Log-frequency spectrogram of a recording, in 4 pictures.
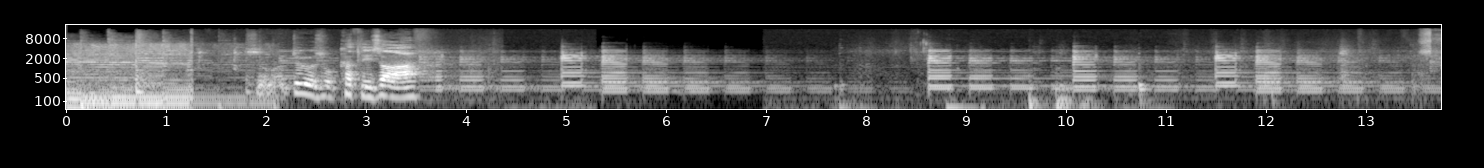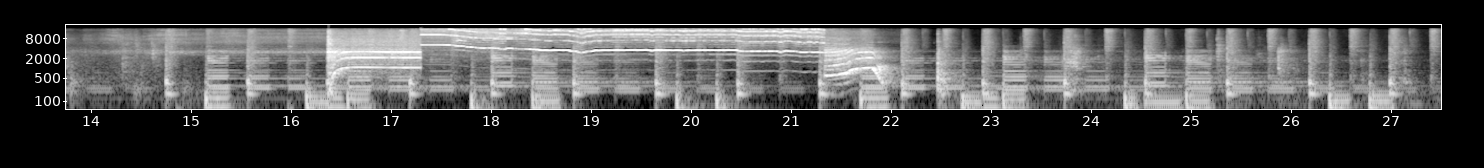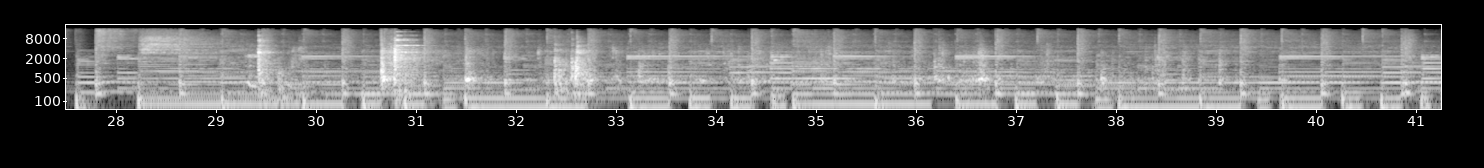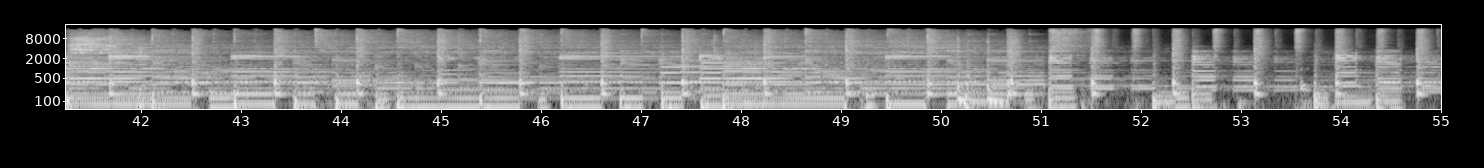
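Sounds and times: guitar music: 0:00.0 - 0:55.0
rotary cutting tool whining: 0:16.4 - 0:22.0.

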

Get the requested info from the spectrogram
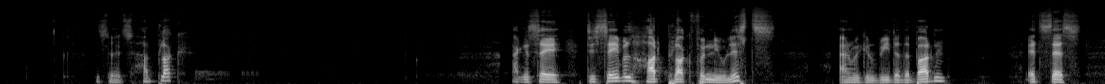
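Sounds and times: soft keyboard typing clicks: 0:02.0 - 0:04.4.

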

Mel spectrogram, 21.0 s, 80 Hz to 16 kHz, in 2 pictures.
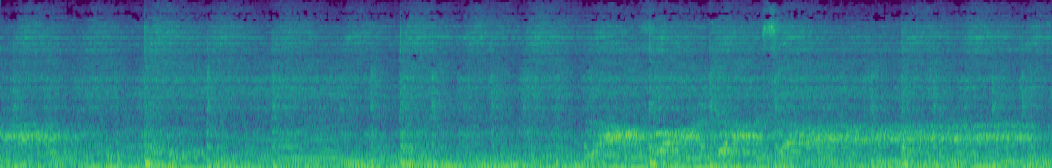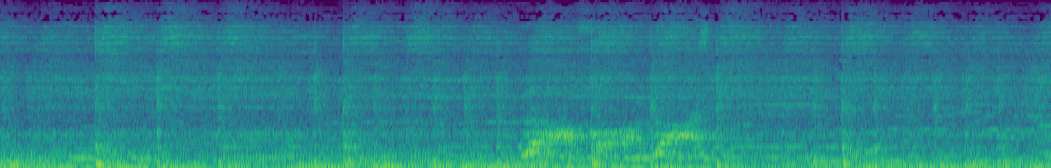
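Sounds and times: electric guitar line: 0:00.0 - 0:21.0
live rock band playing: 0:00.0 - 0:21.0.

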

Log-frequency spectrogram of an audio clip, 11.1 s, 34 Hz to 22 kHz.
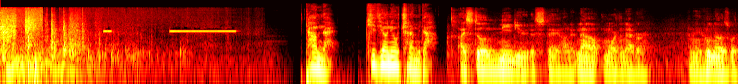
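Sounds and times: crash of breaking things: 0:00.0 - 0:02.5.

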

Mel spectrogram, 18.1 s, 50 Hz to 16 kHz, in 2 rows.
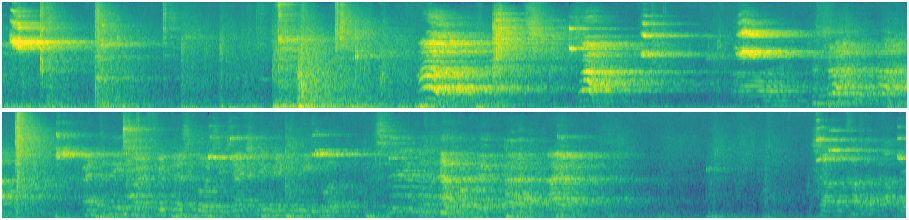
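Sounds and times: shoe squeaks on wooden court: 0:00.0 - 0:01.9, 0:02.7 - 0:04.0, 0:05.2 - 0:08.1, 0:09.4 - 0:13.0, 0:17.1 - 0:18.0.

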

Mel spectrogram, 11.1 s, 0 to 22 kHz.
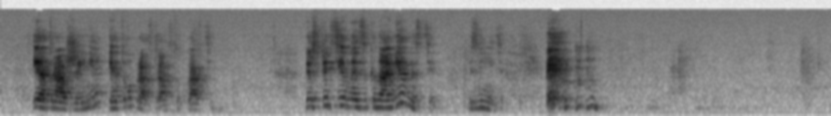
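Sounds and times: throat clearing: 0:07.3 - 0:08.1
woman coughing: 0:07.3 - 0:08.1.

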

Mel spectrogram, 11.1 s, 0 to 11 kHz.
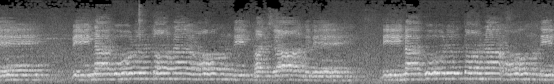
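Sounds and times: person singing a devotional hymn: 0:00.0 - 0:11.0.

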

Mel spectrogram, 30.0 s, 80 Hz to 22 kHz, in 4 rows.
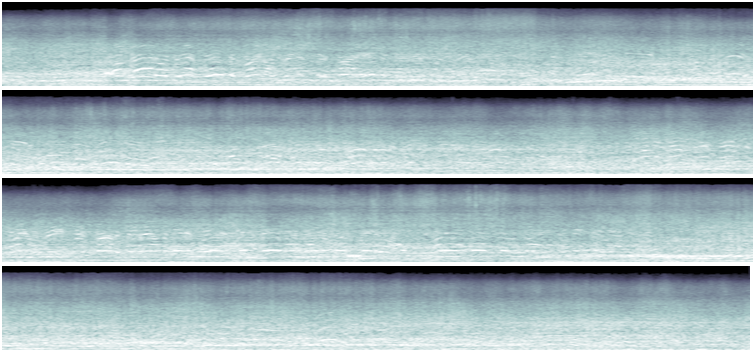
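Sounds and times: race car engines passing: 0:00.0 - 0:30.0.

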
